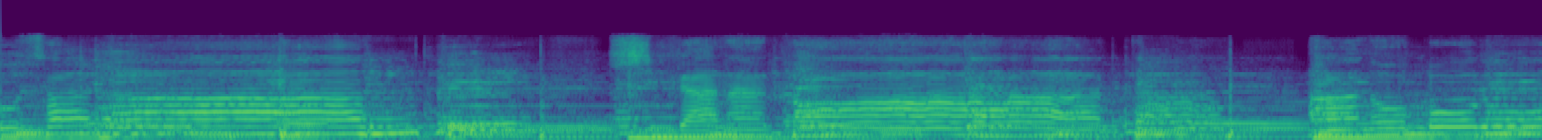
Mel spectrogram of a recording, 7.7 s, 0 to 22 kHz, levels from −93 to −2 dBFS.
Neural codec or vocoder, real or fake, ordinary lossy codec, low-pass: codec, 16 kHz, 4 kbps, X-Codec, HuBERT features, trained on general audio; fake; none; none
